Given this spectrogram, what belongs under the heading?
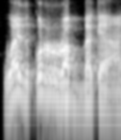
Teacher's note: Tapi cara sebut hanya satu ra sahaja.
